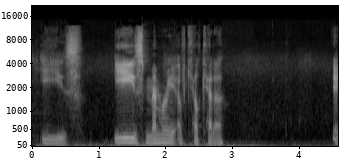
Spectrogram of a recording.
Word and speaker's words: Ys: pee so bad okay evan do you know how to pronounce this title no it's ease ease memory of calcutta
